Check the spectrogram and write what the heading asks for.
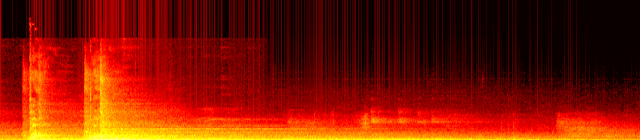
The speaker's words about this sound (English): The sound of the keys, the sound of the doors. Ese ruido de puertas. ¡Pam!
